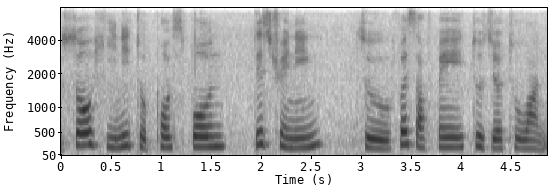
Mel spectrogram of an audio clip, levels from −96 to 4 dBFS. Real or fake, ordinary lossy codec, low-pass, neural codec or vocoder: real; Opus, 24 kbps; 7.2 kHz; none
